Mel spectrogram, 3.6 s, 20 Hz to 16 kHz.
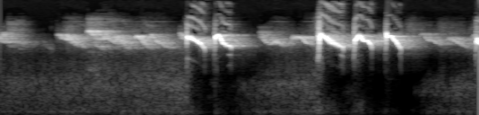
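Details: Malaysian white-eye in Singapore, sunny warm weather, 20 March 2023; thin, high sustained twitter punctuated by two groups of three loud, crisp, slurred chirps.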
